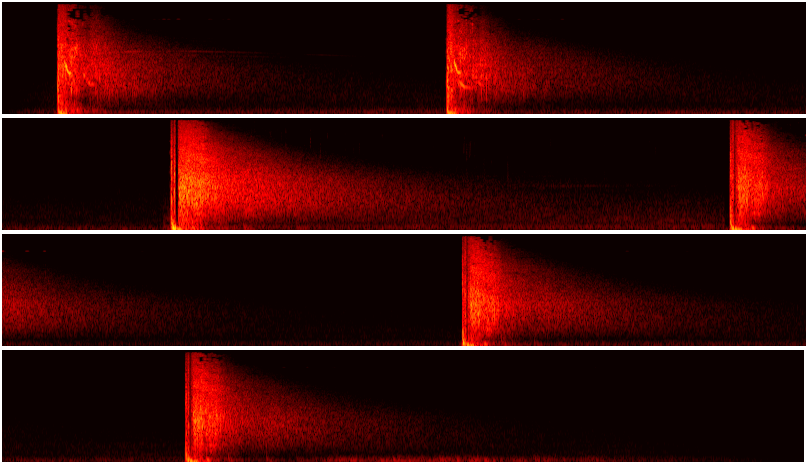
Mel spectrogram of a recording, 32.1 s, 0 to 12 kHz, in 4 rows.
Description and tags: Kivääri, sotilaskivääri 7,62 mm. Laukauksia, ampumista ulkona, kaikua. Alussa mukana kimmoke.
Paikka/Place: Suomi / Finland / Vihti, Leppärlä
Aika/Date: 23.10.1984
